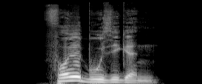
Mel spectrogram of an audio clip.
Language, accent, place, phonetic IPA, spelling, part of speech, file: German, Germany, Berlin, [ˈfɔlˌbuːzɪɡn̩], vollbusigen, adjective, De-vollbusigen.ogg
- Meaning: inflection of vollbusig: 1. strong genitive masculine/neuter singular 2. weak/mixed genitive/dative all-gender singular 3. strong/weak/mixed accusative masculine singular 4. strong dative plural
